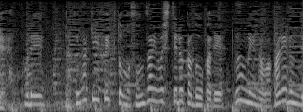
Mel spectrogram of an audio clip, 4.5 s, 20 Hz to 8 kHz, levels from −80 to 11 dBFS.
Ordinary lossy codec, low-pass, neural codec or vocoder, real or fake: none; none; none; real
